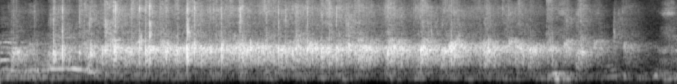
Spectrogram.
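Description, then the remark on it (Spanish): A crowd applauds steadily for a woman as she gets up from her chair, a dense wash of clapping that holds for several seconds with no break. A voice or two calls out faintly beneath it near the start and again near the end. “Dadle un aplauso porque tarda en salir de la silla”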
